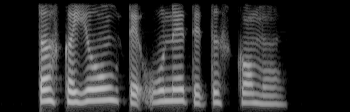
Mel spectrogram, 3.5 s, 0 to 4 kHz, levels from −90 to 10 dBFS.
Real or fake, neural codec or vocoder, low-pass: fake; codec, 16 kHz, 8 kbps, FunCodec, trained on LibriTTS, 25 frames a second; 3.6 kHz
